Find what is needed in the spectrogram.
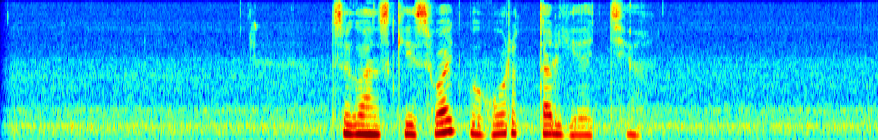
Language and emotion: Russian, neutral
